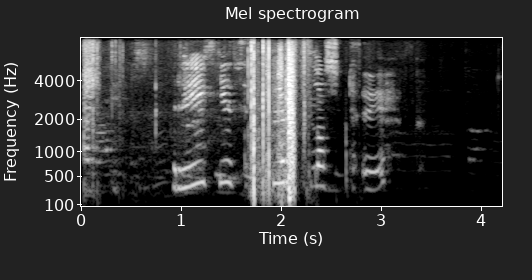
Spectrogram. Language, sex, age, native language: Icelandic, female, 8, Icelandic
